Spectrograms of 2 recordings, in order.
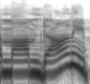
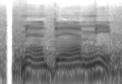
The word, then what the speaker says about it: Mamdani: Babbel, people have a tough time saying the Mamdani part of Zoran Mamdani's name. These New Yorkers prove that to be true. Mamdani, Mandami. Is that how you say his name? Mandami? Mandami. Front runner, Mondoni. Another mispronounced word that even President Trump butchered earlier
